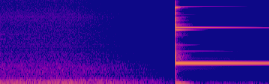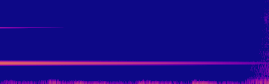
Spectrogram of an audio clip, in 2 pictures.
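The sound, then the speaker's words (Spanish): A meditation bell is struck once to begin a meditation session, ringing out with a bright, clear tone that hums on and fades slowly over several seconds, following a stretch of quiet, low background rumble. “Al sonar la campana, empezaremos esta sesión.”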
